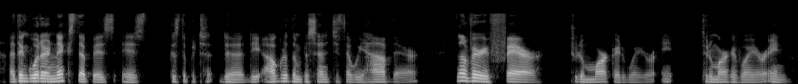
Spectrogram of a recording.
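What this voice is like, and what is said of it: Dutch accent in English. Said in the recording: “I'm as Dutch as can be. So my accent caters to a different niche than yours.”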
